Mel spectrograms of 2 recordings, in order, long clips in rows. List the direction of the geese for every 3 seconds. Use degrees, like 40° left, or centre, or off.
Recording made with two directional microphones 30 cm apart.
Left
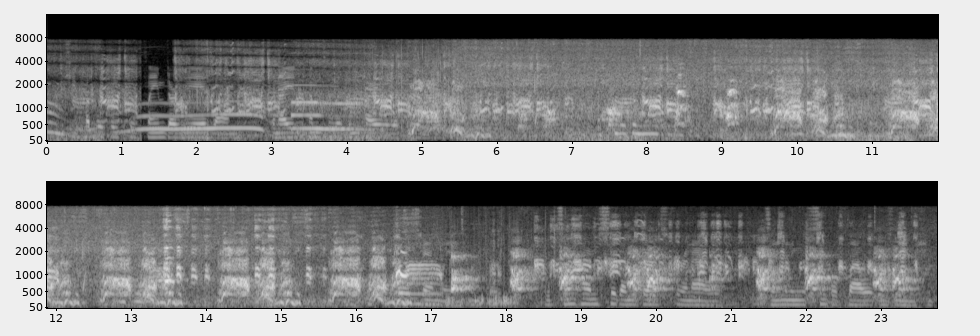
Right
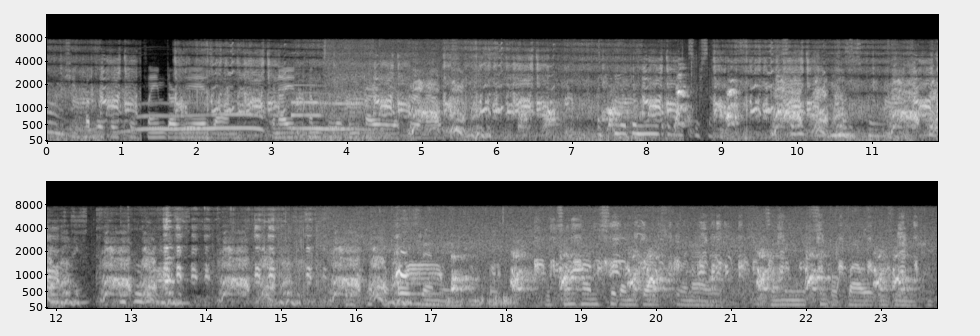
40° right, 30° right, 20° right, 10° right, 10° left, 20° right, 40° right, 40° right.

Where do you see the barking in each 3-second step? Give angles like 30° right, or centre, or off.
20° right, 20° right, 20° right, centre, 20° left, centre, 20° right, 20° right.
